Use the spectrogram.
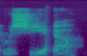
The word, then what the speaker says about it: Mashiach: Now it's more like Mashiach in Hebrew. So when we say Messiah, we're just badly pronouncing our Hebrew.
